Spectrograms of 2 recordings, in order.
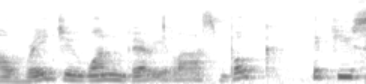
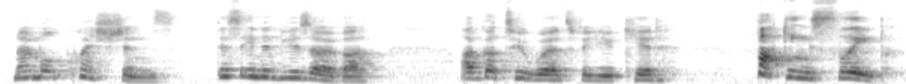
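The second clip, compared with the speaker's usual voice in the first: louder, higher, cutting it off; fed-up command; 6 semitones higher, 8 dB louder than usual. Acted. Parent shutting down the child's questions, fed up and loud. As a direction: end the discussion firmly.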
